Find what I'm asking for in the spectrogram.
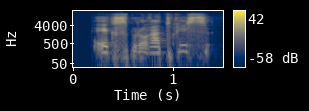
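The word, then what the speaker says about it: exploratrice: あの形が違って、最後の手、あの手の後はですね、う、ゆ、えはの部分が、え、い、す、うになって、エクスプロラトリス、エクスプラ、言いにくいんですよね。エクスプロラトリスになります。で、ちょっと発音も変わるということですね。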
